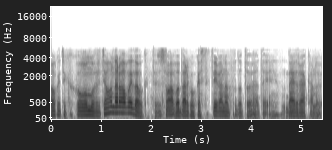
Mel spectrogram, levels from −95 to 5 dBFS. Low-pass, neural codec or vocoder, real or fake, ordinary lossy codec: 5.4 kHz; autoencoder, 22.05 kHz, a latent of 192 numbers a frame, VITS, trained on many speakers; fake; AAC, 24 kbps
